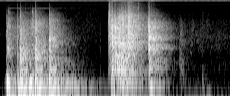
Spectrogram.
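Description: Music made of heavy drum hits. A loud stroke opens it and a second comes about a second in, each ringing out and fading. The music dies away near the end.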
